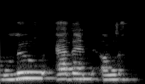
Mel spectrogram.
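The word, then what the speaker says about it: Luevanos: So just imagine the Evan in the middle, and then Lou Evan Oath, Lou Evan Oath.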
